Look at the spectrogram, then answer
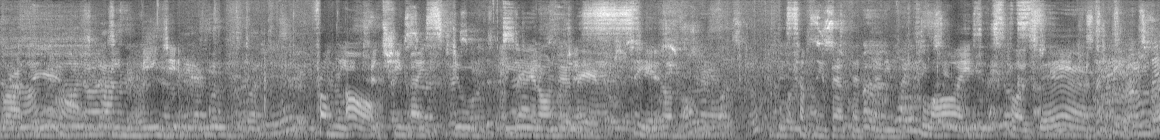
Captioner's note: participant chatter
